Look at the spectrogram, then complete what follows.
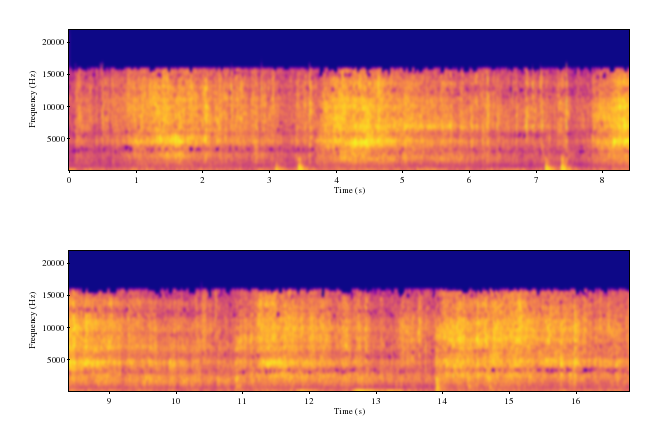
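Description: Paniyaram of dosa batter frying in oil in the wells of a kuzhi paniyaram pan over a gas flame, with a steady sizzle. A few light clicks come as a fork turns the balls over in their wells.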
